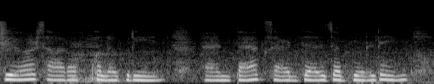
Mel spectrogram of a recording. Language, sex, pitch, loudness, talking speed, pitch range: English, female, 205 Hz, -17 LUFS, 165 wpm, 195-215 Hz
